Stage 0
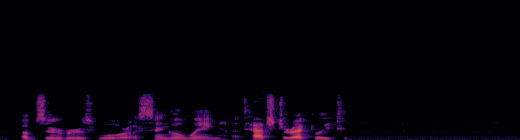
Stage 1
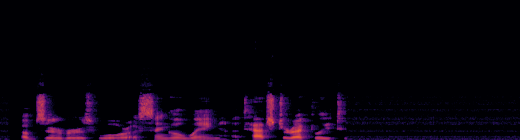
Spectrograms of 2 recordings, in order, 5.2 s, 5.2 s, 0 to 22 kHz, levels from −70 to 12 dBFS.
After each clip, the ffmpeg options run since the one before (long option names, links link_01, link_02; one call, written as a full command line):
ffmpeg -i in.wav -af "highshelf=frequency=3900:gain=11.5,volume=2.5dB" out.wav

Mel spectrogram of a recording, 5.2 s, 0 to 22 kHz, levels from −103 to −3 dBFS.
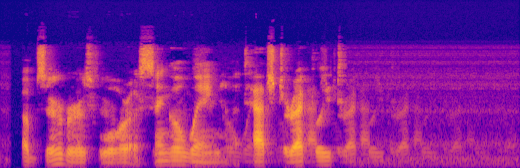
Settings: ffmpeg -i in.wav -filter_complex "[0:a]asplit=2[link_01][link_02];[link_02]adelay=531,lowpass=frequency=1500:poles=1,volume=-18dB,asplit=2[link_03][link_04];[link_04]adelay=531,lowpass=frequency=1500:poles=1,volume=0.43,asplit=2[link_05][link_06];[link_06]adelay=531,lowpass=frequency=1500:poles=1,volume=0.43,asplit=2[link_07][link_08];[link_08]adelay=531,lowpass=frequency=1500:poles=1,volume=0.43[link_09];[link_01][link_03][link_05][link_07][link_09]amix=inputs=5:normalize=0,dynaudnorm=framelen=120:gausssize=7:maxgain=4dB" out.wav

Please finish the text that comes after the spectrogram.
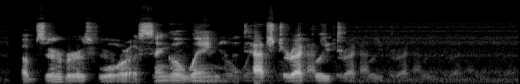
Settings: ffmpeg -i in.wav -af "asoftclip=type=tanh:threshold=-6.5dB,volume=1dB" out.wav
